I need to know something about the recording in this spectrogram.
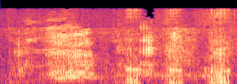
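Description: A pig grunts and oinks in a run of short, snuffling bursts, fairly loud, with no one talking.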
